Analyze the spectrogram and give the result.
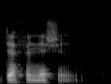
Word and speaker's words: definition: Definition, the emphasis on the ni, the n sound, definition.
